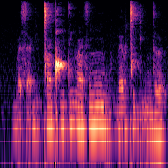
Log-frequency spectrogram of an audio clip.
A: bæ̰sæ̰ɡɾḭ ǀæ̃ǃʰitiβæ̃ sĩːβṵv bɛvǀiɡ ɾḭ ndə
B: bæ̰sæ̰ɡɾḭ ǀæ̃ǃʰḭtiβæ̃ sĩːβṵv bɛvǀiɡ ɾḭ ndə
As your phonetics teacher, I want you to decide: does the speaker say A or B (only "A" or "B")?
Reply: A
